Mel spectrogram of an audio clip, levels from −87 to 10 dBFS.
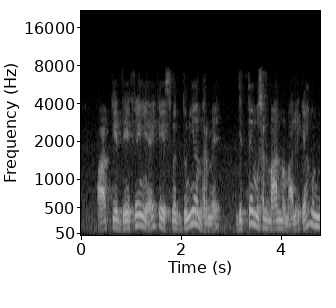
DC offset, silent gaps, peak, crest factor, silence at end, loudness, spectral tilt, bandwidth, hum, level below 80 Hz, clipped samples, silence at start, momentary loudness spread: under 0.1%; none; -14 dBFS; 14 dB; 0 s; -28 LUFS; -6.5 dB/octave; 8 kHz; none; -70 dBFS; under 0.1%; 0.3 s; 7 LU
